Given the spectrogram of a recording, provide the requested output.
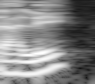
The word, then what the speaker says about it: allée: You don't pronounce it, so you get elle est allée, and then for the masculine form, il est allé. So aller is pronounced the same way, but still you have to write it.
